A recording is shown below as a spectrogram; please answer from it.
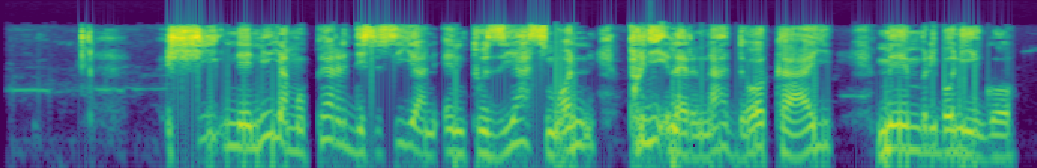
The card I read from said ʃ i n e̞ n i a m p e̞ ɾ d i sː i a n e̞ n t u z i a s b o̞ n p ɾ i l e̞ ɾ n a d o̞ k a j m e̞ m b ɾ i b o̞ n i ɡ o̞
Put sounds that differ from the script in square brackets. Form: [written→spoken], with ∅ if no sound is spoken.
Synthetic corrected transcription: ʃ i n e̞ n i a m p e̞ ɾ d i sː i a n e̞ n t u z i a s [b→m] o̞ n p ɾ i l e̞ ɾ n a d o̞ k a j m e̞ m b ɾ i b o̞ n i ɡ o̞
